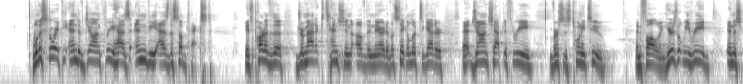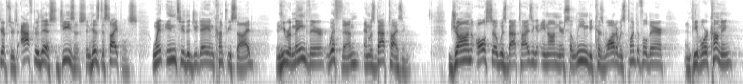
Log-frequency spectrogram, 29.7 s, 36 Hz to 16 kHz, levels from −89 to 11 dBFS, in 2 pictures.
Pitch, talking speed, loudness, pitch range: 165 Hz, 160 wpm, -24 LUFS, 145-185 Hz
